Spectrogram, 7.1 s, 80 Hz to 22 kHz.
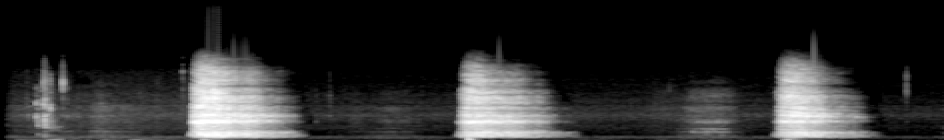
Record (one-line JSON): {"exhalation_length": "7.1 s", "exhalation_amplitude": 25323, "exhalation_signal_mean_std_ratio": 0.38, "survey_phase": "beta (2021-08-13 to 2022-03-07)", "age": "45-64", "gender": "Male", "wearing_mask": "No", "symptom_none": true, "smoker_status": "Never smoked", "respiratory_condition_asthma": false, "respiratory_condition_other": false, "recruitment_source": "REACT", "submission_delay": "2 days", "covid_test_result": "Negative", "covid_test_method": "RT-qPCR", "influenza_a_test_result": "Unknown/Void", "influenza_b_test_result": "Unknown/Void"}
